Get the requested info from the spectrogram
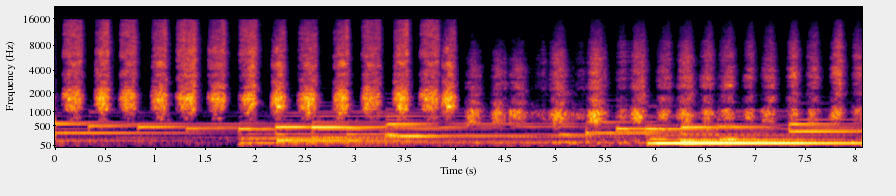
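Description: Flat paintbrush stroking wet acrylic paint back and forth across a wood slice, about three strokes a second, then quicker and softer strokes in the second half, over soft background music with sustained chords.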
